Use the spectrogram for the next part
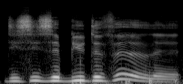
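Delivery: put-on slow, halting French accent; drawn-out bad French accent. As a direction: do a terrible French tourist accent. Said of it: "I'm fucking terrible at French accents".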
